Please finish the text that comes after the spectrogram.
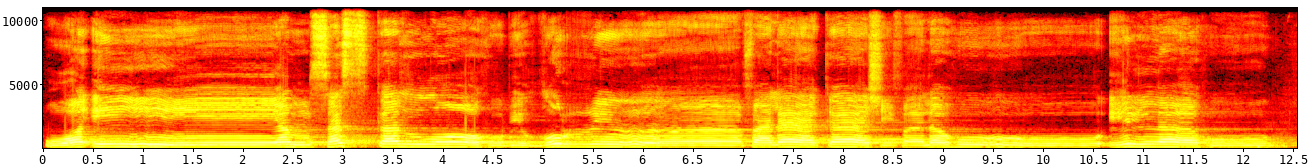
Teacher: یہاں پر واو مدہ ہوگا، اسے ایک الف کے برابر کھینچ کر پڑھیں گے، اس طرح سے۔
